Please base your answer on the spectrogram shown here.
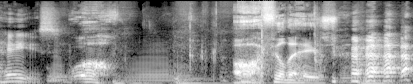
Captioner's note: exclaiming; laughing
